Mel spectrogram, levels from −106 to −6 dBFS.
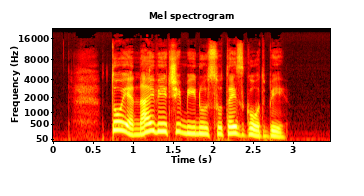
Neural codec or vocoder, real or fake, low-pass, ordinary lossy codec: none; real; 19.8 kHz; MP3, 96 kbps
